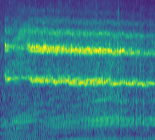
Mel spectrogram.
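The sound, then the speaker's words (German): Tires screech as a black Mercedes speeds off, a loud sustained squeal whose pitch sinks slightly, over a steady engine roar. “Ich glaub's nicht. Der ist jetzt mit einem Auto abgehauen. Ja, ein schwarzer Mercedes. Konnte ich gerade noch sehen.”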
